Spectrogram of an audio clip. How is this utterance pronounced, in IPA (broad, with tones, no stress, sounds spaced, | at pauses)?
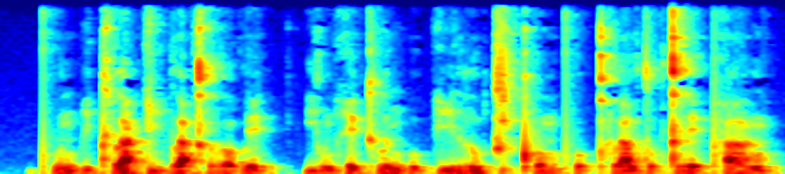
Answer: pʰ u˧ n p i˦˥ t̚ kʰ l a˥˩ k̚ ʔ iː˨˩ p l a˦˥ ʔ kʰ r ɔː˨˩ t̚ l e˦˥ k̚ | j u˨˩ n h e˥˩ ʔ kʰ l ɯ˧ ŋ ʔ u˨˩ ʔ k iː˦˥ r u˥˩ ʔ t͡ɕ e˨˩ k̚ pʰ o˧ m pʰ o˨˩ k̚ pʰ l a˧ w t o˨˩ k̚ t r e˦˥ ʔ pʰ a˦˥ ŋ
